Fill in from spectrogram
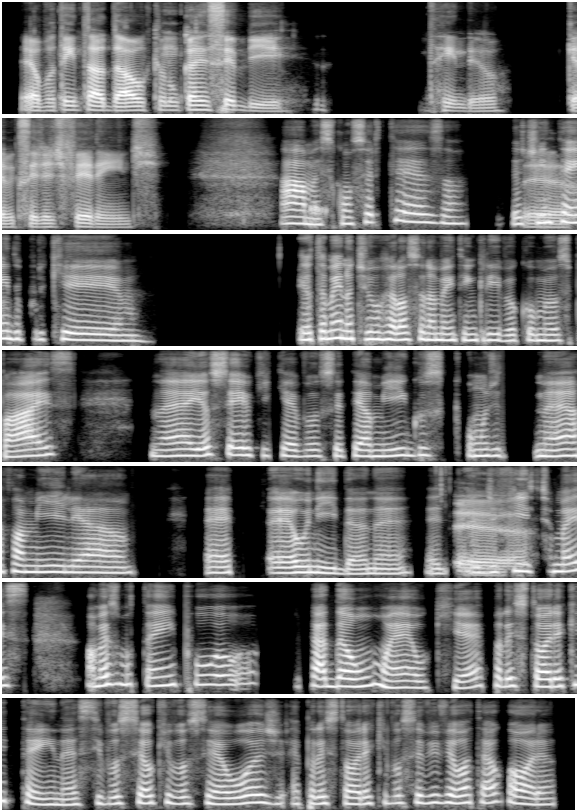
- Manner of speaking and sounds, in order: tapping; other background noise
- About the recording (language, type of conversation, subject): Portuguese, podcast, Qual foi o momento que te ensinou a valorizar as pequenas coisas?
